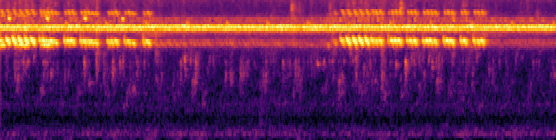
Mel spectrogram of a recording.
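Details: Autumn insects singing together: high, continuous ringing trill with rhythmic pulsed chirps fading in and out, steady and soothing, light low-frequency background noise.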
